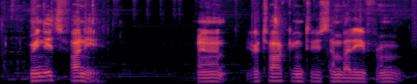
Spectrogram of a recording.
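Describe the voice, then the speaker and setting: A man's voice: on the low side, steady tone, moderate pace, fairly bright tone, soft background music. A middle-aged man with a New York accent, chatting casually as he streams his gameplay, often stumbling and repeating his words.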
